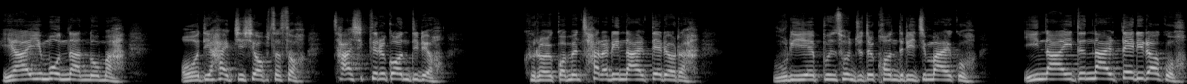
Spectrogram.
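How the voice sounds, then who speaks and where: A fierce old grandmother, put on by a woman narrator, scolding in a shrill, strained voice pitched well above her speaking voice. She sounds protective and furious, with loud, sharp outbursts. This is the style of a storybook reading. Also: normal speed, close to an everyday voice.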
